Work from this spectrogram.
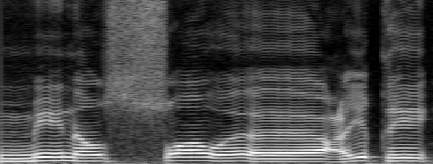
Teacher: صاد حروف مستعلیہ میں سے ہے، موٹا کر کے پڑھیں گے. قاف بھی موٹا ہوگا.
